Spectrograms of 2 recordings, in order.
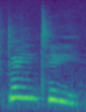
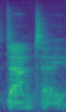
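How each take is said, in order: First: "Dainty" said with an AIN sound in high falsetto; "Dainty" in a piercing put-on high voice; Dante misread as Dainty. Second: "Dante" said DAN-tay, in the usual pitch; "Dante" ending in a clear TAY; corrected pronunciation. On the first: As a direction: squeak "Dainty" loudly, misreading the name. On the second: Acted. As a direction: correct the name to "Dante" with a short A. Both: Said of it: "It is Dante, actually".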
